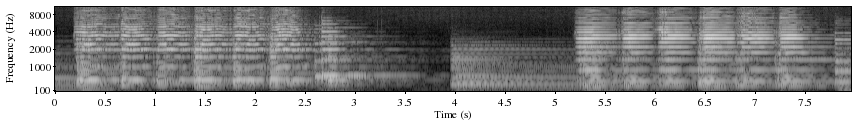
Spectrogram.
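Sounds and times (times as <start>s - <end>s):
rhythm played with three fingers: 0.2s - 3.6s, 5.2s - 7.9s.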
